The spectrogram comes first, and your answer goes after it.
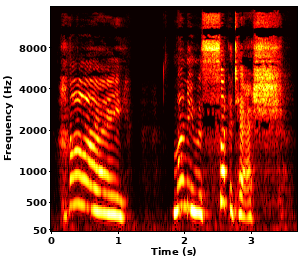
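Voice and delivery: very slow, drawn-out, stretched "hi". Introducing a work friend to everyone: Succotash voice. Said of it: "this is my work friend Succotash".

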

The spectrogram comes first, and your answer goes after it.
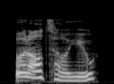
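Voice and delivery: plain reading voice

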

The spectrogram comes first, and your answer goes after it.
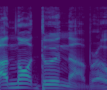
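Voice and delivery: put-on curt, bitten-off, short-tempered delivery. Retelling own replies to a stranger following along, short-tempered.

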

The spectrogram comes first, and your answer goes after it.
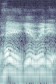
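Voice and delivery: usual speaking voice

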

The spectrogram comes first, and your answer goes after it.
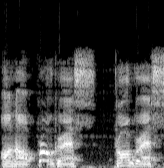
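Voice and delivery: voice cracking, breaking up high. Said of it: "my voice just shifted, wheezed".

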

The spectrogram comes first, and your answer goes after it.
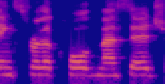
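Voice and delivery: plain

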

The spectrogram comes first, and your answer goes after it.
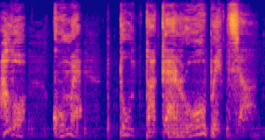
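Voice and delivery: hushed, breathy whisper. In a comedy sketch, phoning a friend from a train, whispering. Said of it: "що це ви пошепки говорите?".

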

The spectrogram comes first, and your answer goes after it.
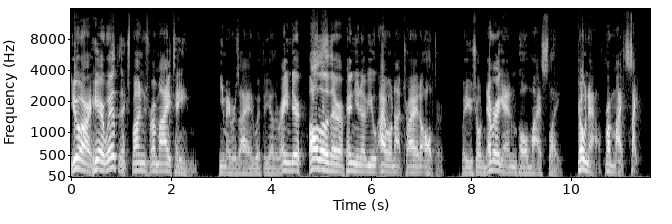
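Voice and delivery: stern, commanding proclamation shout, loud and high. Addressing a reindeer before the waiting team, shouted in a commanding voice.

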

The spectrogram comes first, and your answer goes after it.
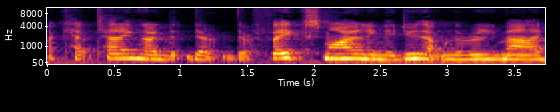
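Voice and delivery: ordinary talk

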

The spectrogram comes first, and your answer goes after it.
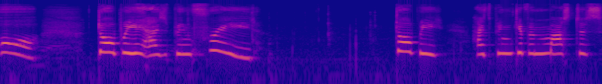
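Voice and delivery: shrill, very loud, high-pitched shriek. Performing a requested impression for friends in a game: Dobby impression. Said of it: "Do a Dobby impression".

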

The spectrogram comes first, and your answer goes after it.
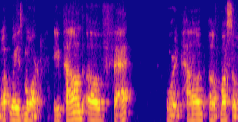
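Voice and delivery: slow, deliberate, each word laid out carefully. Debunking an internet question for viewers; saying it slow. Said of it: "I'm saying it slow".

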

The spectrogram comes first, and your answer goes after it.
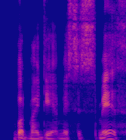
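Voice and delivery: ordinary delivery, nothing marked

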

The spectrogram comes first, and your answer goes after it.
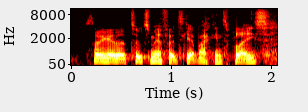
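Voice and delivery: winded, breathless. After forcing a clip back into position, the speaker talks out of breath. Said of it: "as you can tell by my out of breathness".

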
